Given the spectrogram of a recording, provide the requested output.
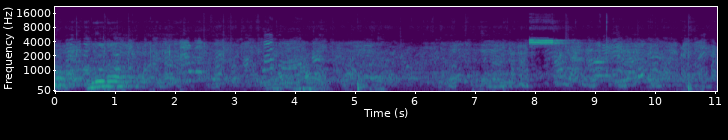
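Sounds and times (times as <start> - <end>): chatter of spectators: 0.0 - 11.0.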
